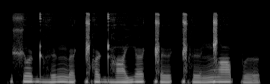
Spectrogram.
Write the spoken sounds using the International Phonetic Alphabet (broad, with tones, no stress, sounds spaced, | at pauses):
ʃ o˦ ɖʱ ø˨˦ ŋ œ˨ ǁʰ ɔ˦ ɖʱ ɑ˨ j œ˦ ǁ ø˨ ǁʰ ø˨ ŋ͡ǁ ɑ˦ p ɵ˨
